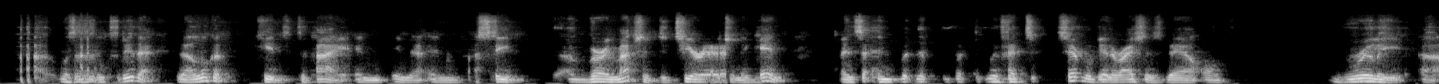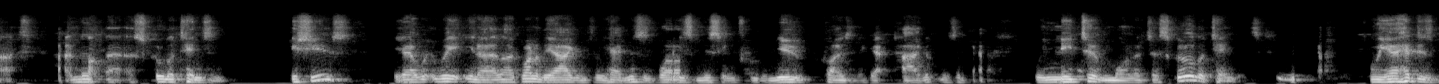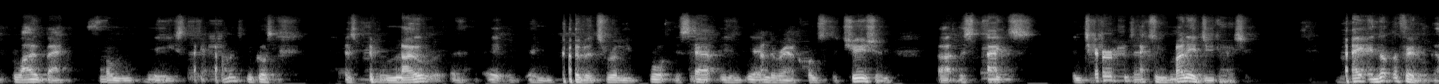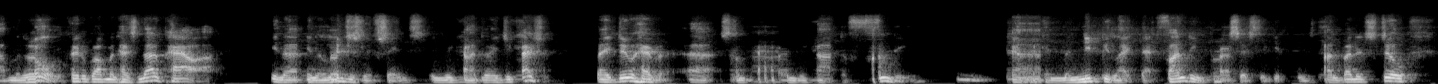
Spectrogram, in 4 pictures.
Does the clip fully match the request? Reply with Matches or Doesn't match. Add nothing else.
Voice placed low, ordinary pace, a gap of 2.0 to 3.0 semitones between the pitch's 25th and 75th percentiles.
Doesn't match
